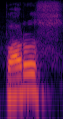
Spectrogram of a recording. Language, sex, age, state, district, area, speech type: Kashmiri, male, 60+, Jammu and Kashmir, Anantnag, rural, spontaneous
